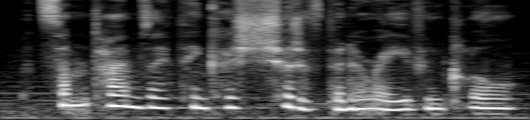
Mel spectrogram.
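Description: Cocky chatty young witch student in a game, highish voice, some fry. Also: fairly quick, darkish tone, faint music behind. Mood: self-assured, friendly. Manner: self-assured, formal, chatty. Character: confident, self-admiring witty young witch student. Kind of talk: video game dialogue.

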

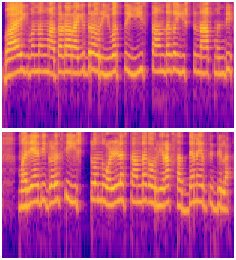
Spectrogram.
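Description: A woman's voice: very high-pitched, fairly even intonation, racing, fairly bright tone. A woman voicing a young married woman in a cartoon who firmly defends her husband, with a North Karnataka Kannada accent. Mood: defensive. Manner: firm, defensive, earnest. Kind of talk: cartoon voice acting.

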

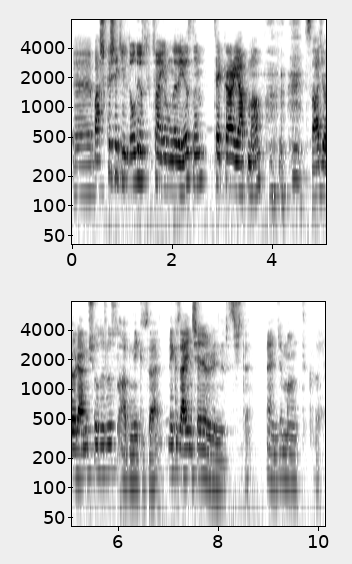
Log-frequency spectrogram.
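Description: A man's voice: mid-range voice, normal speed, a bit bright. Young man, chatty and self-mocking vlogger, laughs a lot, roomy echo, a bit off-mic. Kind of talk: casual storytelling while crafting. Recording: roomy, somewhat distant from the mic.

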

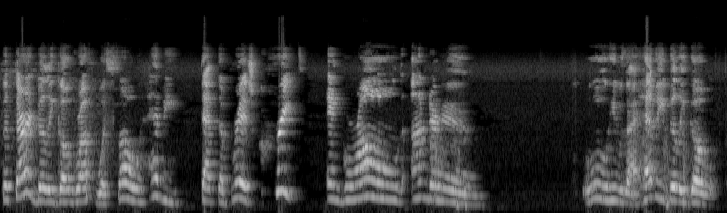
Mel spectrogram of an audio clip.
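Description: A woman preschool teacher reading a story aloud expressively to children and explaining a craft activity. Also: on the high side. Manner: slow, expressive, talking to children. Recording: roomy echo.

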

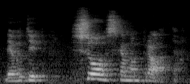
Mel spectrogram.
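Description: A woman with a Serbian accent and Serbian as her first language, speaking as the guest at a public artist talk, animated, laughing often and searching for words. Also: fairly low pitch. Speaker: guest actress. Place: print workshop event room. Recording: roomy, distant mic, faint noise.

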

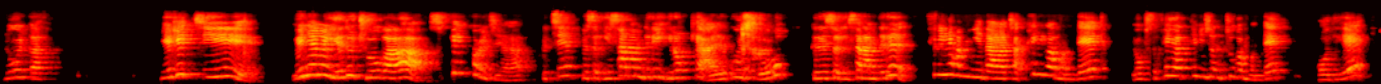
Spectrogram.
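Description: A woman teaching a high school English class, explaining a passage and coaxing her students with constant questions. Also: very animated, unhurried, a bit bright, roomy sound, recorded from a distance, a little hiss or hum, rough recording. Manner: coaxing, asks students questions and answers herself.

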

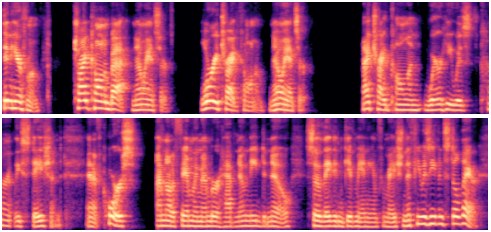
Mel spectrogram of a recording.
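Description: A woman who is a veteran hosts a podcast, telling an emotional story in a heartfelt, rambling way and addressing her listeners directly. Her voice is low-pitched and brisk.

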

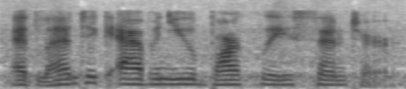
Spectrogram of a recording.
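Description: Woman with a low voice on a train loudspeaker, muffled, with a faint hum behind. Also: fairly even intonation. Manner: measured, evenly spaced phrasing. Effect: over a train loudspeaker. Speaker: recorded train announcer. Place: inside a subway car. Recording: muffled train speaker with faint car noise.

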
